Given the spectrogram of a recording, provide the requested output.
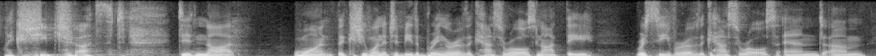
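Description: A woman hosts a live onstage conversation at a bookstore taping, in a low voice. She talks in a thoughtful, searching way and often circles back over her words. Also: level tone, a little mellow. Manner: thoughtful, searching, with halting restarts. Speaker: podcast host.

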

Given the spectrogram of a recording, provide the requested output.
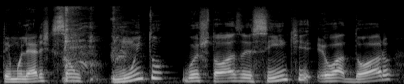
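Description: A man's voice: fairly high pitch, expressive, unhurried, a little mellow, a little hiss or hum. A man with a Brazilian Portuguese accent, hosting a casual chat and giving earnest advice. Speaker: host.

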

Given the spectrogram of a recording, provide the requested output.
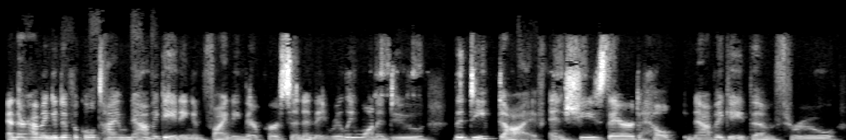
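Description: A woman with a low, calm voice speaks in an interview. She talks earnestly about the work being done with clients. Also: moderate pace, hardly any pauses.

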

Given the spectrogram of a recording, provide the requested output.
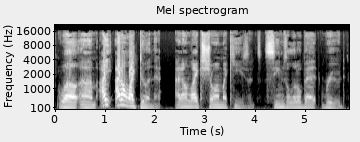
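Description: A man's voice: medium pitch, lively intonation, a little slow, darkish tone, dry recording, studio quality. A man, a school bus driver, telling a story in a casual, rambling monologue full of restarts and self-corrections.

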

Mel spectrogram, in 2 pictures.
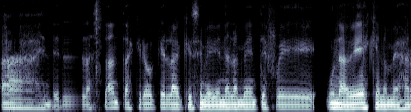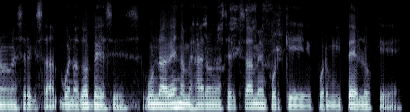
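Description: A man's voice: lowish voice, level tone, moderate pace, few pauses, warm tone. A young man, telling a story in casual podcast chat and laughing as he talks. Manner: storytelling, laughs while talking. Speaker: podcast co-host.

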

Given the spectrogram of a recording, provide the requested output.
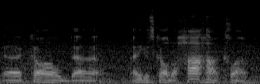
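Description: A man's voice: low voice, quick pace, slight background noise. A man co-hosting a radio show, telling a rambling anecdote with fillers in casual chat.

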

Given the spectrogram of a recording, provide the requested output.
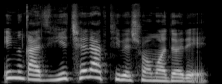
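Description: In a mid-range, sing-song voice with a darkish tone, the woman sounds natural as she plays a reserved young man in an audiobook. His replies to questioning stay short and guarded.

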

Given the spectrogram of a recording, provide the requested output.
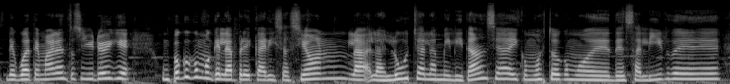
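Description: A woman co-hosts a casual chat. She speaks thoughtfully, often pausing to find the right words. Her voice is fairly high, with faint music underneath. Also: steady tone. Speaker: podcast co-host. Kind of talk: casual conversation.

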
